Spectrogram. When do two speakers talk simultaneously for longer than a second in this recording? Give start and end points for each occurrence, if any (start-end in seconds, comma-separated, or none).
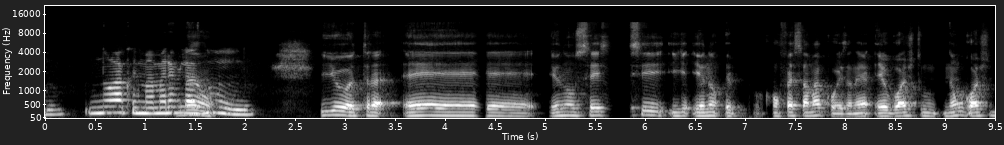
none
